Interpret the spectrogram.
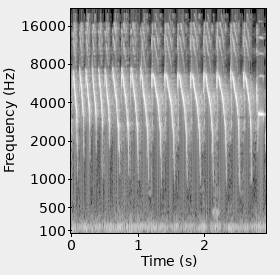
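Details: Canary master song for teaching young birds long singing: steady rapid series of loud descending whistled notes, about two or three a second, with faint low hum beneath.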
